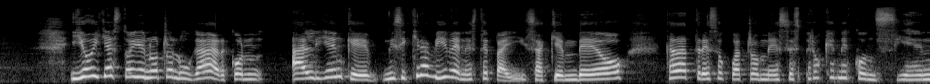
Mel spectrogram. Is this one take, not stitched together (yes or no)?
yes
